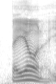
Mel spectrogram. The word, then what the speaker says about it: Bayona: But hold on, how do you say his name? Bayona. – Bayona. – Bayona. Yeah, there it is.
